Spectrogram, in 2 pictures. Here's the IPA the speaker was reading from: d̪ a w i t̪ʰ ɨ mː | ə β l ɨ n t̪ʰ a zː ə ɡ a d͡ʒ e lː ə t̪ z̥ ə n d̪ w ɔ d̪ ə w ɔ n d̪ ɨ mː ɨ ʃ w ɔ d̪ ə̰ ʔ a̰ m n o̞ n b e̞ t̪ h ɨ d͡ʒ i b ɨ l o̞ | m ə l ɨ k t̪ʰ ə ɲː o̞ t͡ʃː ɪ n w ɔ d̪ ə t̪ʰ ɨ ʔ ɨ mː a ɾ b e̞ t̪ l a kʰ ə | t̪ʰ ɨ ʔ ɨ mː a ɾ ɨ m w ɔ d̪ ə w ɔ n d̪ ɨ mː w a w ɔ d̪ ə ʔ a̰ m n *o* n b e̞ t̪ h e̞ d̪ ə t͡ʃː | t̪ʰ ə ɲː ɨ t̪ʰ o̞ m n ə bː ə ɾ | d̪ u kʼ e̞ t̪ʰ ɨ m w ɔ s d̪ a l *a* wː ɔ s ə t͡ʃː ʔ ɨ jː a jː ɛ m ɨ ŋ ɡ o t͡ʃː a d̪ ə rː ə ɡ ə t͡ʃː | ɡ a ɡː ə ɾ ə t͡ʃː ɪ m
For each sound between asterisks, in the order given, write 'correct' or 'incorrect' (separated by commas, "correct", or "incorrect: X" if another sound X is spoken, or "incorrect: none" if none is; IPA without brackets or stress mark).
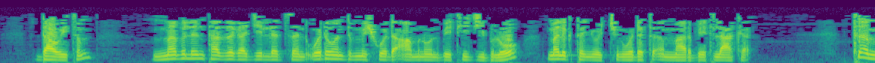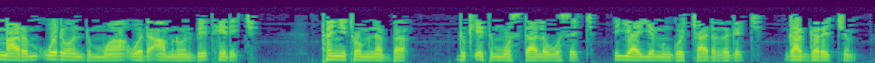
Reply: correct, incorrect: ə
